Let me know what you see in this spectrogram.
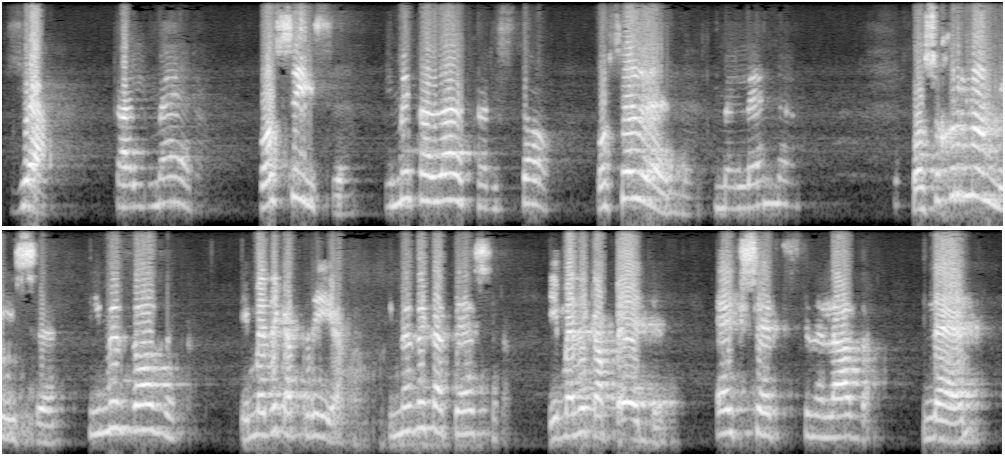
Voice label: Greek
